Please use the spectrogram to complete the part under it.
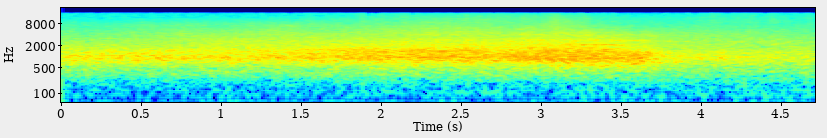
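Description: A car swells louder as it passes close by, then fades.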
